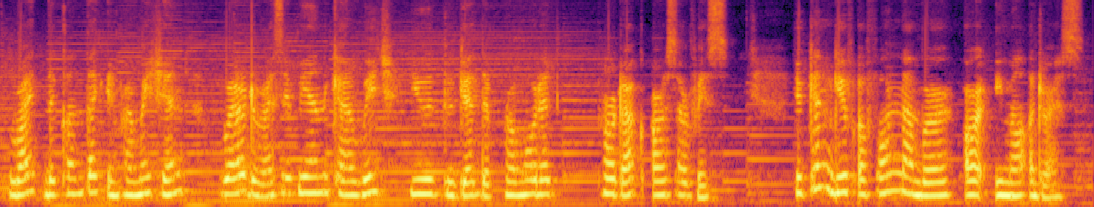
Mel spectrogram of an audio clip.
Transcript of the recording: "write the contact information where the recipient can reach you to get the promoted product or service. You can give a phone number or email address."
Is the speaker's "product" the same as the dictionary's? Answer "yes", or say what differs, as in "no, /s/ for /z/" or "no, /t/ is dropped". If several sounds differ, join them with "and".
yes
